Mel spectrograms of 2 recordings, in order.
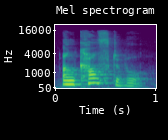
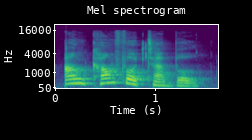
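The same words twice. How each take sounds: First: Only one syllable gets strong stress. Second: Every syllable gets equal strong stress. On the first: The speaker calls it right. "it should sound like this" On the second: The speaker calls it wrong. "you might end up stressing all the vowels"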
